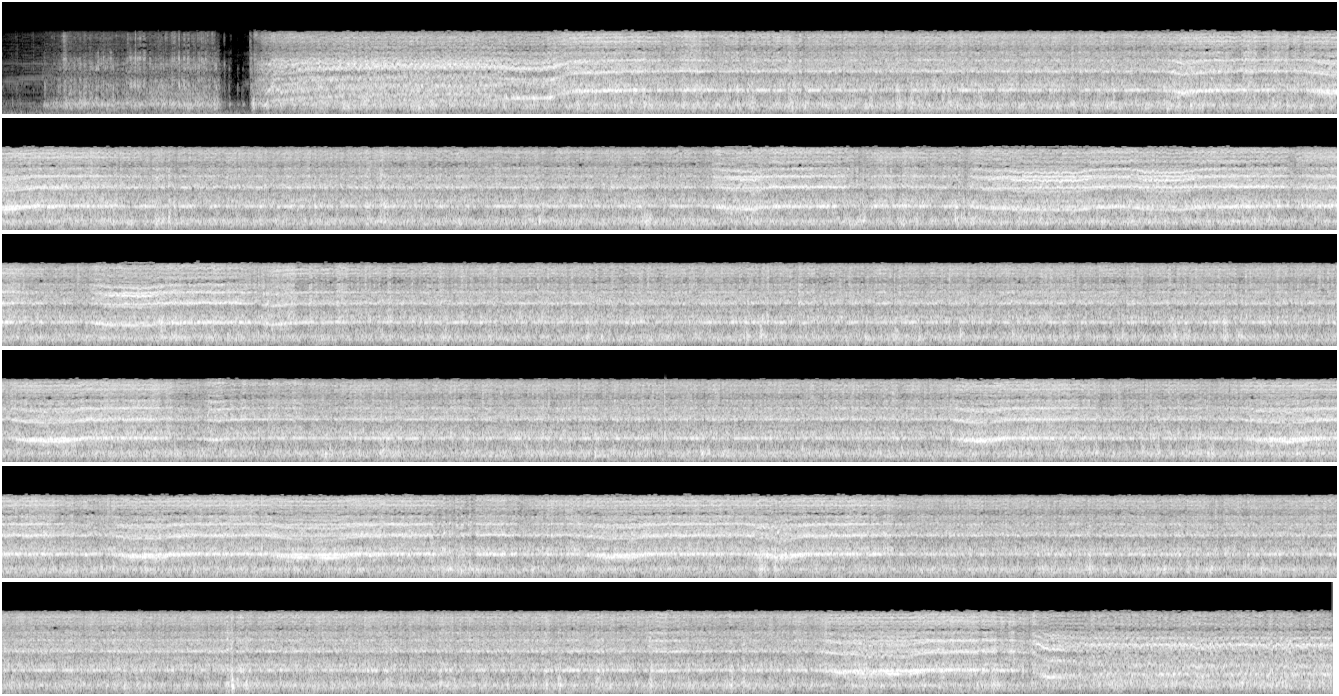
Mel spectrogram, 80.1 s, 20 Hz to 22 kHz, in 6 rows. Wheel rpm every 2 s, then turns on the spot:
10, 90, 170, 230, 230, 230, 230, 230, 230, 230, 230, 230, 220, 230, 230, 230, 230, 240, 230, 230, 230, 230, 230, 230, 230, 230, 230, 230, 220, 230, 220, 230, 230, 230, 230, 230, 230, 220, 200, 160.
0-2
